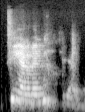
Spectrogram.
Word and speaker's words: Tiananmen: Tiananmen.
